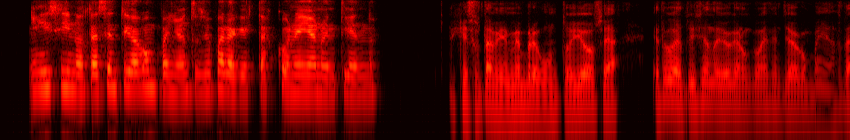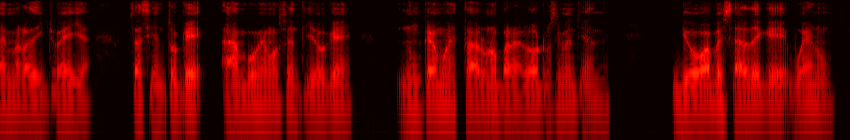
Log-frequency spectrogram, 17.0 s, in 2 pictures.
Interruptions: none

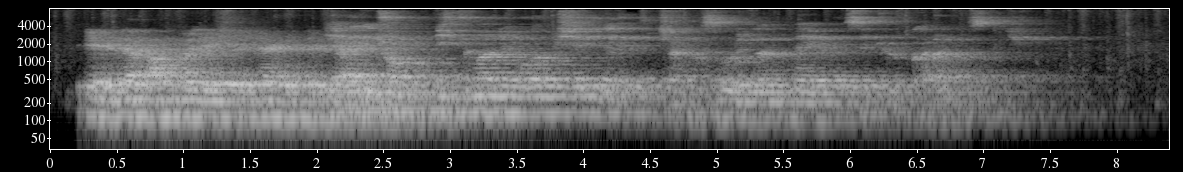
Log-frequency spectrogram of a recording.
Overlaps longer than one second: none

